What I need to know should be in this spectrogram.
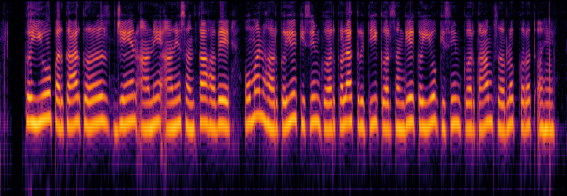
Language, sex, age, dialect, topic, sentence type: Chhattisgarhi, female, 18-24, Northern/Bhandar, banking, statement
